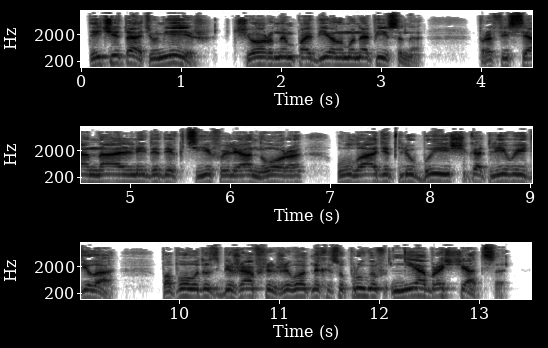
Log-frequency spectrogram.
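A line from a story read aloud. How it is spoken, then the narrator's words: Furious yelling. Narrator (Russian): моя хозяйка разъярилась и заорала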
